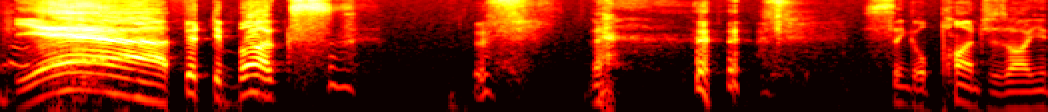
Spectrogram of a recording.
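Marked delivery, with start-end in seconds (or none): 0.1-2.1 loud, high whoop of victory; triumphant cheer. Real, not acted. Player cheers his bonus in the game, triumphant shout. 2.1-5.4 high, unvoiced giggling; gleeful laugh. Real, not acted. Player laughs after winning fifty bucks, gleeful.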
